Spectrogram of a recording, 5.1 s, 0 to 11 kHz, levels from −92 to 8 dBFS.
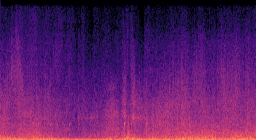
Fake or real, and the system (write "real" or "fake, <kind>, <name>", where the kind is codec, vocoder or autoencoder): real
